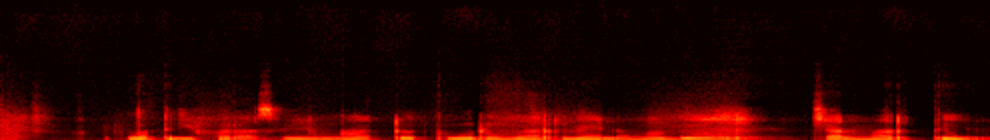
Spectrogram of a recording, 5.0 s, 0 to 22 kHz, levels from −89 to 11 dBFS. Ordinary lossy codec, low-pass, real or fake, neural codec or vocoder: none; none; fake; codec, 44.1 kHz, 2.6 kbps, DAC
